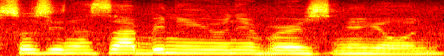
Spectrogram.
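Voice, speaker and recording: The voice has a dark, mellow tone and moves at a very slow pace in a monotone, flat delivery. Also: woman. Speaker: tarot reader and spiritual healer. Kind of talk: tarot reading video.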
